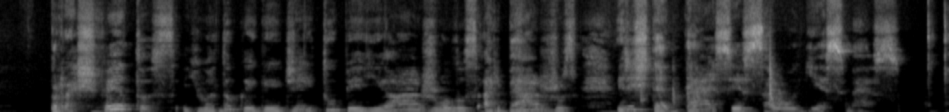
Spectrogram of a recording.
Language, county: Lithuanian, Alytus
